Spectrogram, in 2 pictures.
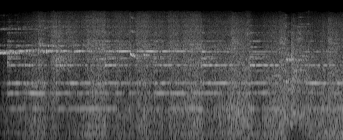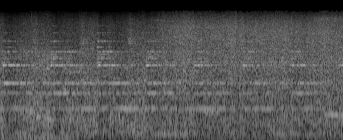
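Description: MBTA commuter rail coaches rolling slowly past the platform: steady noise of wheels and running gear with several high, steady squealing tones held over it.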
